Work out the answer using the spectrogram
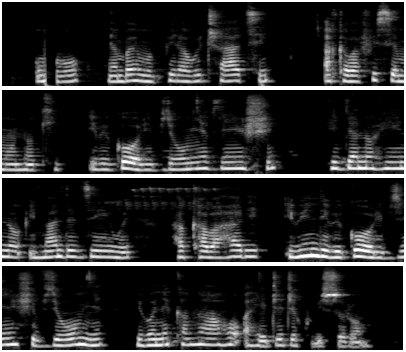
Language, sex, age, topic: Rundi, female, 25-35, agriculture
